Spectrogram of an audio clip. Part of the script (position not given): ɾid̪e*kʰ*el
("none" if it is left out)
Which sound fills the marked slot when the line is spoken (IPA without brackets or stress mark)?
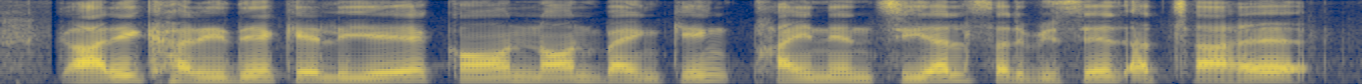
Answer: k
